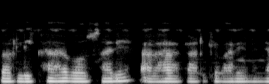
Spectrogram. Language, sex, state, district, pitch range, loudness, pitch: Hindi, male, Bihar, Begusarai, 130-140 Hz, -17 LUFS, 135 Hz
